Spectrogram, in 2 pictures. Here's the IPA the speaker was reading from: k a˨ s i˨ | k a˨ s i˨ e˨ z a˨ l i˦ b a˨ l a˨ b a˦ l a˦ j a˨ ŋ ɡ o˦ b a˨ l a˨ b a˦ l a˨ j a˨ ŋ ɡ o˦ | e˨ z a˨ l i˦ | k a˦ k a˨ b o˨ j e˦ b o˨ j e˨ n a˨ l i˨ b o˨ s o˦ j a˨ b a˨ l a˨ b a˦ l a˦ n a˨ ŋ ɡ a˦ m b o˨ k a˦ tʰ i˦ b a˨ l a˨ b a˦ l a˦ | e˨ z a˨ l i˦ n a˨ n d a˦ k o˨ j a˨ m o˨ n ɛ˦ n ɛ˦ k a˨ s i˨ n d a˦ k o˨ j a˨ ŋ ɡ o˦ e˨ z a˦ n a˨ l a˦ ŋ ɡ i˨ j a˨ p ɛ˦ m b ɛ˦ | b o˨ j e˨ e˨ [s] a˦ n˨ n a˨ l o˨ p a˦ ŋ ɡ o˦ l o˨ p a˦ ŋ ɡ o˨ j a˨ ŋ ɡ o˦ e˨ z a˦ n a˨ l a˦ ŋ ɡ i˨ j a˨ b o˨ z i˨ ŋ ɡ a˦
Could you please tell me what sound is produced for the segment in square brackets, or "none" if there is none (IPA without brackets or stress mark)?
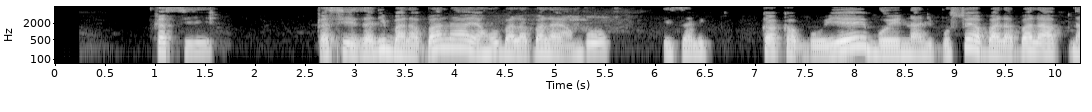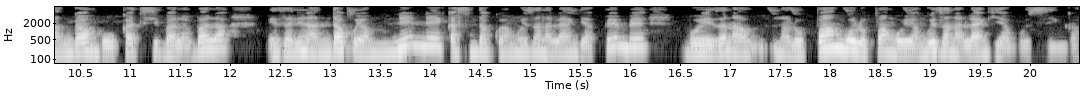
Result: z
